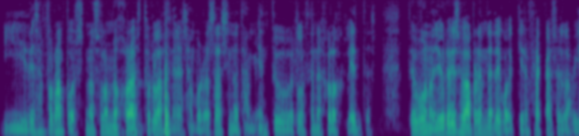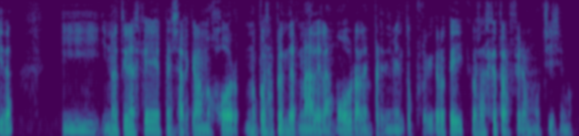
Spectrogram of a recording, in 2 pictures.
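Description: A man in his twenties with a Castilian Spanish accent, speaking as an entrepreneur guest in a casual, slangy, animated interview chat. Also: medium pitch, very fast, no echo. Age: 20s.

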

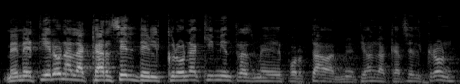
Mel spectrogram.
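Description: A man's voice: sits high, steady tone, a little fast, fairly bright tone, voice pushed up. A man voicing a brash young male street thug from Medellín with a paisa accent, a slangy, boastful storyteller. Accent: Colombian paisa.

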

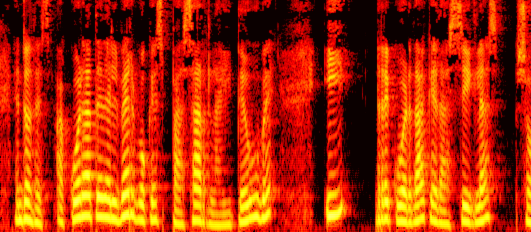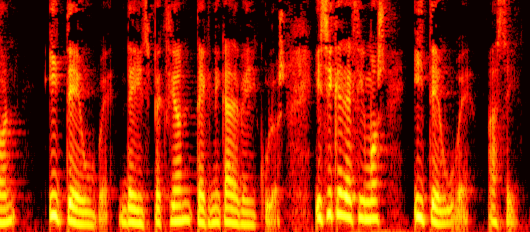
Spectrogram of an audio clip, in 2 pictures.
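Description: A woman from Spain with a Spain Spanish accent, teaching a podcast lesson and repeating words slowly for learners. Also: medium pitch, a little mellow.

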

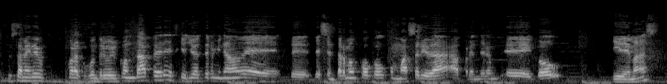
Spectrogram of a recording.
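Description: A man talks tech in a relaxed, joking way, at an ordinary mid pitch. Faint music sits underneath his voice. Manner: relaxed, jokey, enthusiastic. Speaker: podcast co-host. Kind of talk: casual tech chat.

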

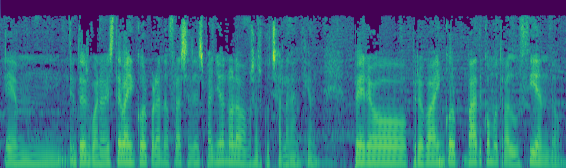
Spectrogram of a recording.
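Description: A woman's voice: lowish voice, level tone, brisk, darkish tone, soft background music. Woman from explaining English usage. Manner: explanatory, mixes English words into Spanish. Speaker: English teacher presenting songs. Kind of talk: explaining radio chat.

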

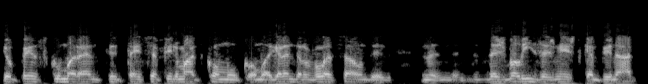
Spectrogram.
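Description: A man with a European Portuguese accent answering as a coach in a casual interview, halting and repeating words as he goes. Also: medium pitch, flat delivery, gravelly, no echo, muffled recording. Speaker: roller hockey coach, interview guest.

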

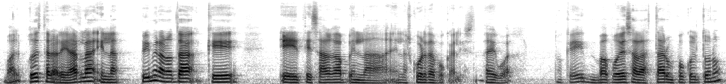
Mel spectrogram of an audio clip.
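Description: A man's voice: medium pitch, moderate pace, vocal fry, fairly bright tone. A man teaching a music lesson, patiently explaining step by step and humming examples.

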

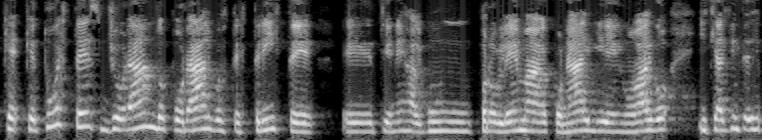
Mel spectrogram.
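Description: A woman speaks as a parenting coach, talking straight to a live audience and pulling the listeners into what she says. Her voice sits a little high and has a husky edge. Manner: expressive, addresses the audience directly.

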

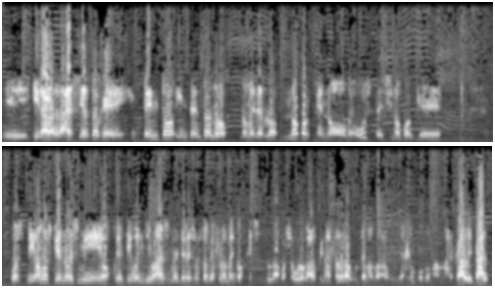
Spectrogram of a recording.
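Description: A man from a band, a songwriter, answering radio interview questions in a relaxed, slangy way. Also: fairly high pitch, brisk, soft background music. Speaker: band member, guitarist-songwriter. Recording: slightly dull radio sound.

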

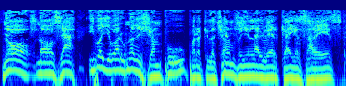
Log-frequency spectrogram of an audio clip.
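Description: A man's voice: on the high side, brisk, husky. A man joking on the radio in slangy banter.

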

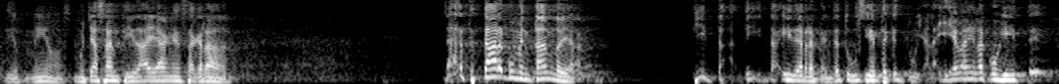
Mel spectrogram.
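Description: High-voiced coastal preacher, joking. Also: male voice, very animated, moderate pace, pauses often. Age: adult, married. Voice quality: loud, strong voice. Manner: joking, storytelling, quizzing the crowd. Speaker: pastor. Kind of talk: humorous sermon with audience interaction. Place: large church hall with tiered seating. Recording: long reverb of a big hall.

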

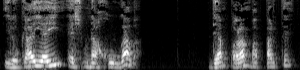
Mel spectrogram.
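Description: A man, speaking as a guest in a slow, deliberate, lecturing way, leaning hard on key words. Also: sits high, warm tone, slightly rough. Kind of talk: measured explanatory talk.

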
